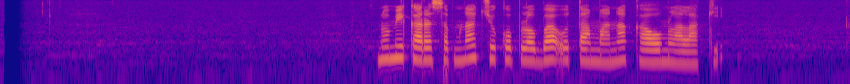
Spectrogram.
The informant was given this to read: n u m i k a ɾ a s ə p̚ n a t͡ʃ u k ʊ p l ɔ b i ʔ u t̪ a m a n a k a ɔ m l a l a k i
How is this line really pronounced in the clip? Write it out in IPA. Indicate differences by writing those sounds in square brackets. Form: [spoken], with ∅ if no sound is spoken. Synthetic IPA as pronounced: n u m i k a ɾ [ə] s ə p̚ n a t͡ʃ u k ʊ p l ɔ b [a] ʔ u t̪ a m a n a k a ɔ m l a l a k i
